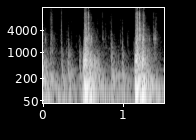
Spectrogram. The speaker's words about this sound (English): Suddenly, the harsh pounding on Irina's front door jolted her awake.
